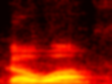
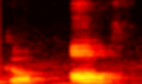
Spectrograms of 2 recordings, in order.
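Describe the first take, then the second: First: The two words are linked smoothly together. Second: The two words are said separately, unlinked.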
